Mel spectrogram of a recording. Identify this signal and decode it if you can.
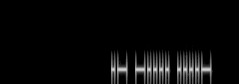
Morse code, heard as a keyed tone, about 40 wpm, 700 Hz. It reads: A64
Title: Common Cut Numbers - 3-Digit 40wpm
